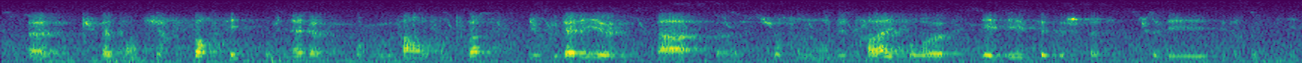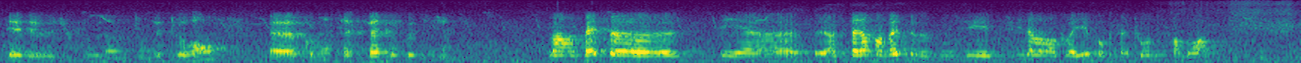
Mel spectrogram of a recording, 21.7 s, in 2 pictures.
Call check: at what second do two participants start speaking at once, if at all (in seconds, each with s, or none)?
none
